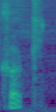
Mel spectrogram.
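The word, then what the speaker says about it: Koch: cock K-O-C-H, c'est Cook.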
